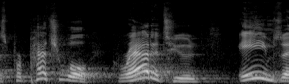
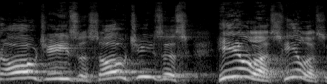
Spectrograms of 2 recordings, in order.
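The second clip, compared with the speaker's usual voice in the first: desperate plea; 7 semitones higher, 8 dB louder than usual. Acted. Lepers begging Jesus.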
